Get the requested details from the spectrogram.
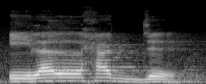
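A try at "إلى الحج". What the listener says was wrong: Agak tahan dikit Bapak. Ilal hajj.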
